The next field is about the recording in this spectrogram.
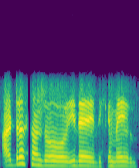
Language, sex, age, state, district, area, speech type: Kannada, female, 18-30, Karnataka, Dakshina Kannada, rural, conversation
